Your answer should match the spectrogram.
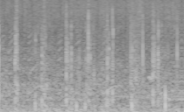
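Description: Quick footsteps of two people hurrying down stone steps: a string of short, uneven scuffs and taps.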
